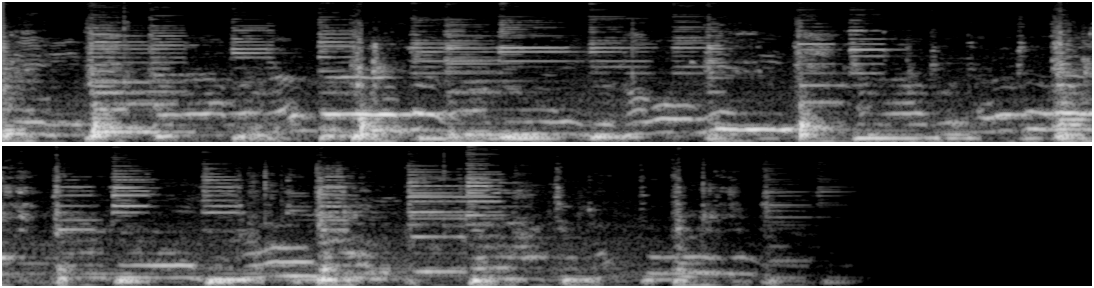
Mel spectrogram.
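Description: Acoustic guitar being strummed in an irregular rhythm, fading out shortly before the end.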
